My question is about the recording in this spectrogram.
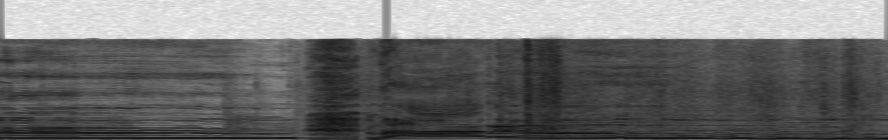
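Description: A voice singing long, drawn-out notes over a backing track with a pulsing bass line. The first note is held for about a second and a half, and after a short break the melody goes on with held notes that waver near the end.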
